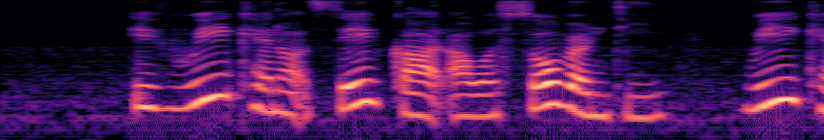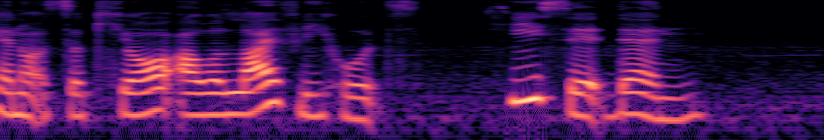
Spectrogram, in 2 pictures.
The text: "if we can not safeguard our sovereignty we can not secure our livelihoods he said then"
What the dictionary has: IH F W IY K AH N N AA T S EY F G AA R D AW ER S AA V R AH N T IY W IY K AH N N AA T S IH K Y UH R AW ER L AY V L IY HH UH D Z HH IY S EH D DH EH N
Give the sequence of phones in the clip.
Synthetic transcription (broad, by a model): IH F W IY K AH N N AA T S EY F G AA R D AW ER S AA V R AH N T IY W IY K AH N N AA T S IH K Y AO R AW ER L AY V L IY HH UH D S HH IY S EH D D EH N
